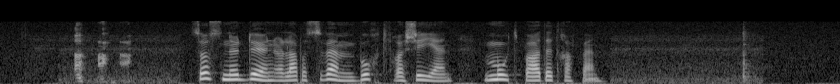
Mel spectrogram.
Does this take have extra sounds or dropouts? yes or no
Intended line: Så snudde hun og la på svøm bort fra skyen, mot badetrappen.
yes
